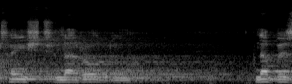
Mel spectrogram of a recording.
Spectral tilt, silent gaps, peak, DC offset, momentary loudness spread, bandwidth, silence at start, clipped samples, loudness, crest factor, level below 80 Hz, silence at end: -4.5 dB/octave; none; -14 dBFS; under 0.1%; 17 LU; 15.5 kHz; 0 s; under 0.1%; -32 LUFS; 20 dB; -68 dBFS; 0 s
